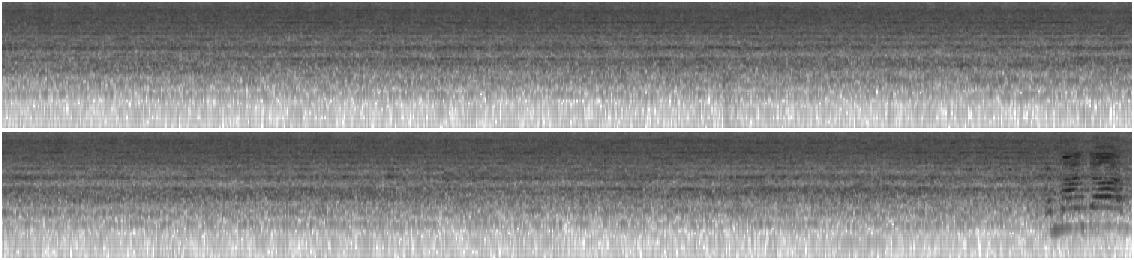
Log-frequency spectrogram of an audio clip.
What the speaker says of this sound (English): I'm going to blow dry this really quick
